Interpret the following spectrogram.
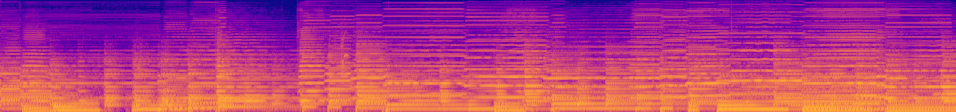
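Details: Continuous instrumental music with accordion-like and saxophone-like melody over a bass line; no animal voice heard.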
